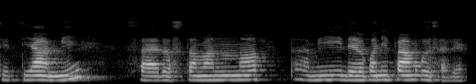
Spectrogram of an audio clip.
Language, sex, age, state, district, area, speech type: Assamese, female, 30-45, Assam, Golaghat, rural, spontaneous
